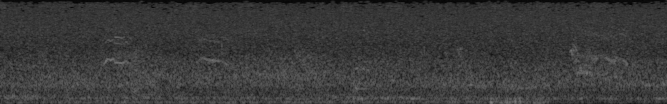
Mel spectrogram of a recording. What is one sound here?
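Gulls call faintly in the distance.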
